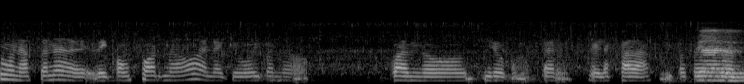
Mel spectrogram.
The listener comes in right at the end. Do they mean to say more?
Yes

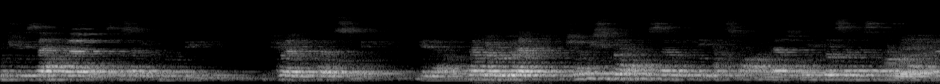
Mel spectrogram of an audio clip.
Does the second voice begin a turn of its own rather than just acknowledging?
No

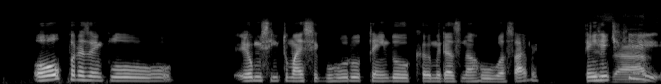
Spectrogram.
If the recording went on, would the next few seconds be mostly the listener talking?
No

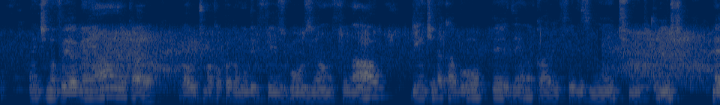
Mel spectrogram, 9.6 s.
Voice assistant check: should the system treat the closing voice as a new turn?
No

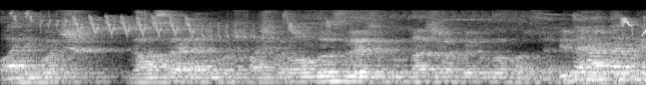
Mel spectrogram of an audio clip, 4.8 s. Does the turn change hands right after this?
No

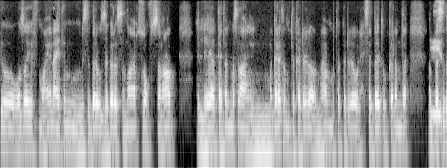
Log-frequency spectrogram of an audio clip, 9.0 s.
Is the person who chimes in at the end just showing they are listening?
Yes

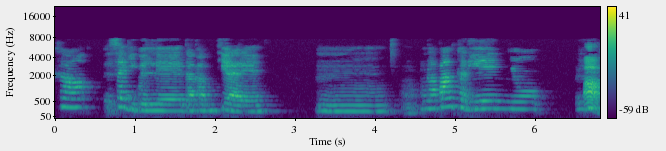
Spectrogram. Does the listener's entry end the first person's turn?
Yes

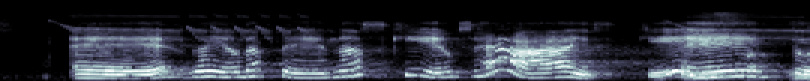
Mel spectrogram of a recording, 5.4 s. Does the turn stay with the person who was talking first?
No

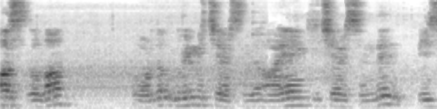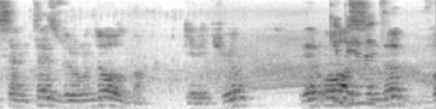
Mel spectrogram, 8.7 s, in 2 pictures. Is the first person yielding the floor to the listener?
No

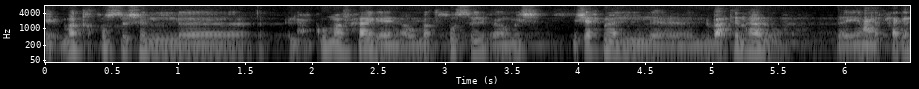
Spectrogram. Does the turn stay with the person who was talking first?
Yes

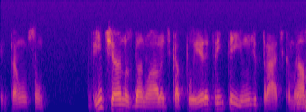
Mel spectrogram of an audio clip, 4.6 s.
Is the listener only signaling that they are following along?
No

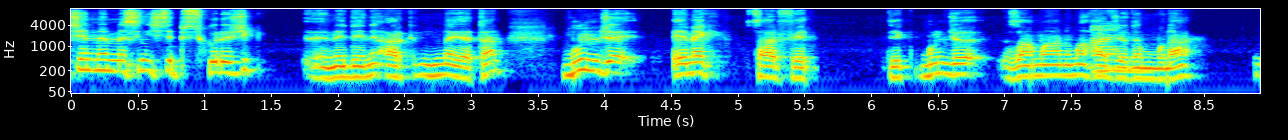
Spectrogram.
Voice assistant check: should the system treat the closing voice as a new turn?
No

